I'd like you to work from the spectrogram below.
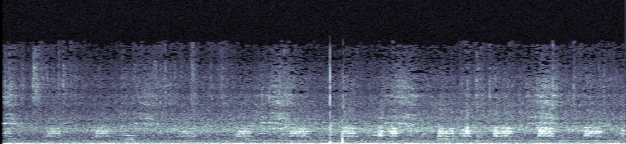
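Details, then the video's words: Pekin ducks foraging for bugs in bushes by a screened porch in Oviedo, Florida give short nasal quacks, often in clusters of two or three, over a steady low rumble of wind or distant traffic. "Pekin Ducks Look for Bugs in Bushes & Quack"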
